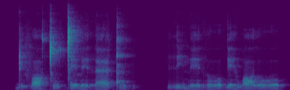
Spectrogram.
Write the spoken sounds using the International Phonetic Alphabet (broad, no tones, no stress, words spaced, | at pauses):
ɖivɒːǀu ǀeleræːǃup | ri n̪eːroː ɠeːwɒːloː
